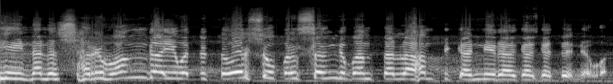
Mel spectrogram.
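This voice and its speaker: An actor playing a devout monk in his forties, lamenting slowly and tearfully, with a North Karnataka Kannada accent. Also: extremely high pitch, steady tone, faint music behind. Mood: weeping. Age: 40s. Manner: slow, weeping, preachy lament. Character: tearful devout male monk guarding his clay pot. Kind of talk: village comedy drama acting.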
